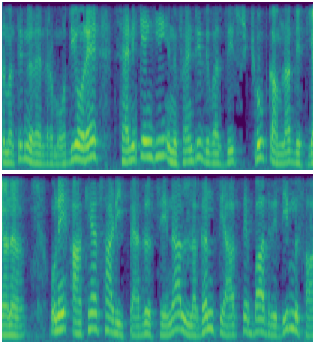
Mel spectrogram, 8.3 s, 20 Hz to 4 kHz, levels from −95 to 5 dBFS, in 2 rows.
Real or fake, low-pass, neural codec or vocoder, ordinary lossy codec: real; 3.6 kHz; none; none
